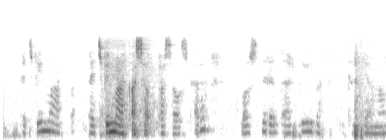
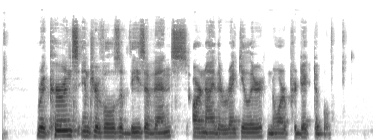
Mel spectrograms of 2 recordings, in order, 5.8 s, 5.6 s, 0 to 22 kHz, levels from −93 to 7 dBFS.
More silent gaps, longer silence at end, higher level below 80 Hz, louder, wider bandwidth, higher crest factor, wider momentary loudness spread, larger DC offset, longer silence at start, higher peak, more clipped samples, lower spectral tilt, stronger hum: neither; second, 0 s vs 0.65 s; second, -74 dBFS vs -62 dBFS; second, -39 LUFS vs -17 LUFS; second, 7.4 kHz vs 12.5 kHz; first, 22 dB vs 16 dB; first, 22 LU vs 9 LU; neither; second, 0.2 s vs 0.55 s; second, -20 dBFS vs -2 dBFS; neither; about the same, -4.5 dB/octave vs -4 dB/octave; neither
